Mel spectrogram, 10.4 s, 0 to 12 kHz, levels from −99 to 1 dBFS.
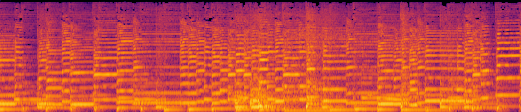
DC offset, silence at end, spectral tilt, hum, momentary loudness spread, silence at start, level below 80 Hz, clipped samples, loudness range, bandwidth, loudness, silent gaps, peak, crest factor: under 0.1%; 0 s; -5 dB/octave; none; 6 LU; 0 s; -34 dBFS; under 0.1%; 3 LU; 11.5 kHz; -16 LUFS; none; 0 dBFS; 16 dB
